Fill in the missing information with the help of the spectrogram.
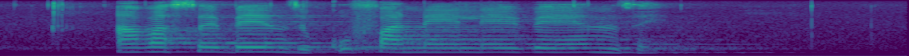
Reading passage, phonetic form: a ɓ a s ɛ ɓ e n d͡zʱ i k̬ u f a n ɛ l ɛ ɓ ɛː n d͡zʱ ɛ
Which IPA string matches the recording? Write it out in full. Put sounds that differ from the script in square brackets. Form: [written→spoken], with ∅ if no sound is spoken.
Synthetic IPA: a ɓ a s ɛ ɓ e n d͡zʱ i k̬ u f a n ɛ l ɛ ɓ ɛː n d͡zʱ ɛ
